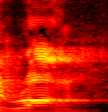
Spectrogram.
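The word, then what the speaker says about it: wrong: उसके बाद है रॉन्ग, रॉन्ग में जो डब्ल्यू है वो साइलेंट हो जाएगा।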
